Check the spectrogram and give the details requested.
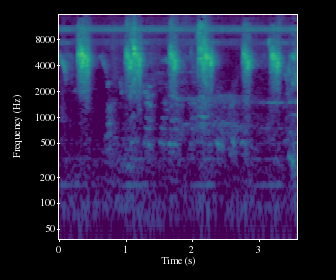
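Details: Pet maya, the Eurasian tree sparrow, newly caged and said to be from the mountain, utter six evenly spaced high chirps within under four seconds, each a brief bright note.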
